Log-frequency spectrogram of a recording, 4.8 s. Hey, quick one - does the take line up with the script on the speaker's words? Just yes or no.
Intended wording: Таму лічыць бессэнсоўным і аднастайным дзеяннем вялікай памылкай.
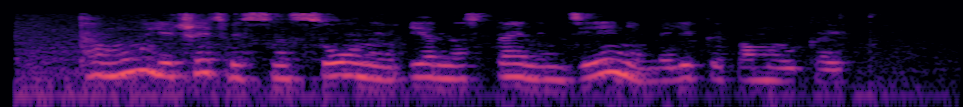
yes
